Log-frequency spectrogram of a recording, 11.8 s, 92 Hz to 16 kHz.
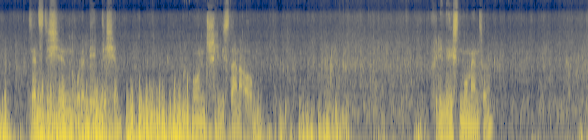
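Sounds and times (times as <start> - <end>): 
soft rush of wind: 0.0 - 7.0
flowing water: 0.0 - 11.7
person speaking calmly: 0.6 - 2.4, 3.8 - 5.2, 8.6 - 9.9
speech: 0.6 - 2.8, 3.9 - 5.3, 8.7 - 10.0.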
